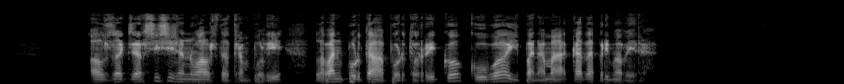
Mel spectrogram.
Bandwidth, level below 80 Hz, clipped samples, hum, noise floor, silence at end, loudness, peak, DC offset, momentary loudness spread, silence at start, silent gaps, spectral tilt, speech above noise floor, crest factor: 11.5 kHz; -78 dBFS; under 0.1%; none; -82 dBFS; 1.9 s; -26 LUFS; -2 dBFS; under 0.1%; 11 LU; 0.9 s; none; 0.5 dB/octave; 53 dB; 28 dB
